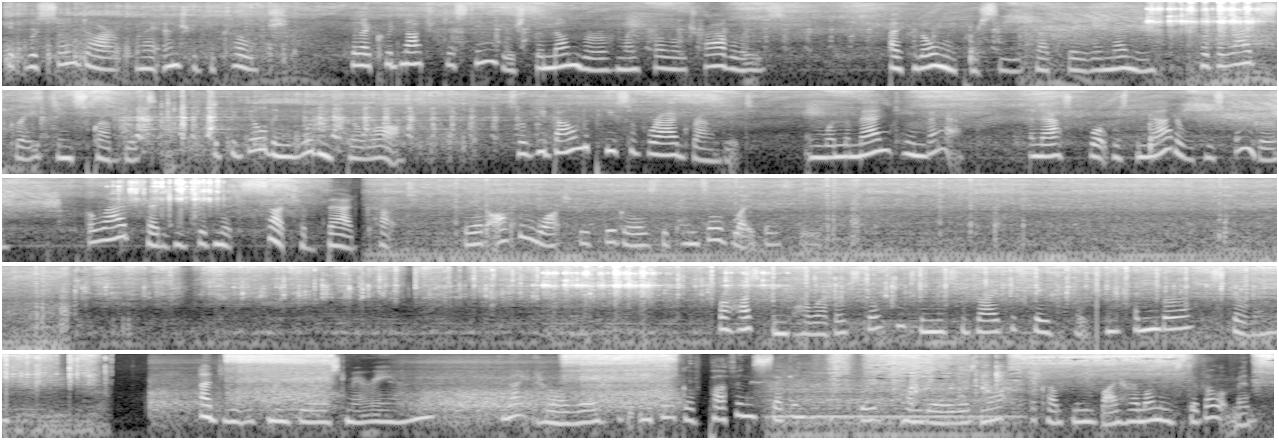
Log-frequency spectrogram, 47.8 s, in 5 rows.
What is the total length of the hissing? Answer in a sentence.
You can hear the hissing for 48 seconds altogether.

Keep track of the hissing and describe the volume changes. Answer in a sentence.
The volume of the hissing goes up.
